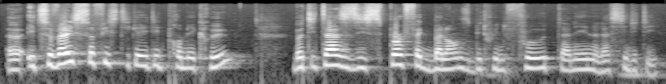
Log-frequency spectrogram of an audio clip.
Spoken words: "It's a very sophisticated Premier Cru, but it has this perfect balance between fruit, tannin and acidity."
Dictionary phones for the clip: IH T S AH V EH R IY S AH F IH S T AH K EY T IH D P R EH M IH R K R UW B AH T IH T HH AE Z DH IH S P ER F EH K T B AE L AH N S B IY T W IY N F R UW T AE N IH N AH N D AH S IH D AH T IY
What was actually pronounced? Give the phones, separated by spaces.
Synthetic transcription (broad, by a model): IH T S AH V EH R IY S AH F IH S T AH K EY T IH D P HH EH M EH K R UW B AH T IH T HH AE Z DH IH S P ER F EH K T B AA L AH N S B IY T W IY N F UW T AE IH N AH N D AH S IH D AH T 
